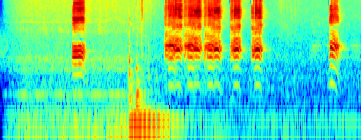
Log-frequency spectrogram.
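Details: Fish crows, an unruly flock at backyard feeders, giving short, nasal, clipped calls, about six in an uneven series, with a dull thump partway through.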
